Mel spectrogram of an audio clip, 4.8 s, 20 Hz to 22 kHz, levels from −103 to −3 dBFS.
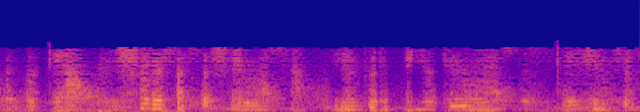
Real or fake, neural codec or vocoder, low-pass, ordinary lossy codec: fake; codec, 44.1 kHz, 0.9 kbps, DAC; 19.8 kHz; AAC, 16 kbps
